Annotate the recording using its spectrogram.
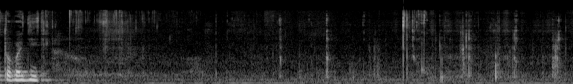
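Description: A young woman chews with soft, wet mouth sounds.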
